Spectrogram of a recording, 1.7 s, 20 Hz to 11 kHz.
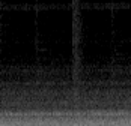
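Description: An electric train in Transport Fever 2 gives a steady, close rumbling drone with a faint hum, holding even for the short stretch without voices.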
